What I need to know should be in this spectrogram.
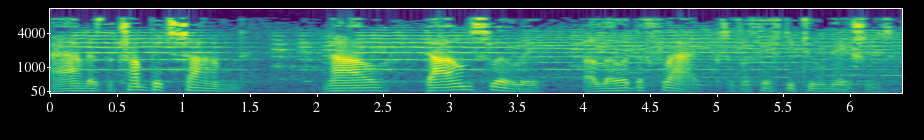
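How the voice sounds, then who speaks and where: An actor playing a formal 1930s British radio commentator with a received-pronunciation English accent and a florid, precise delivery. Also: male voice, low voice. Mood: stately, solemn. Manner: measured, stately, precise, florid. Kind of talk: 1930s outside-broadcast commentary. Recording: muffled vintage broadcast, music behind.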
